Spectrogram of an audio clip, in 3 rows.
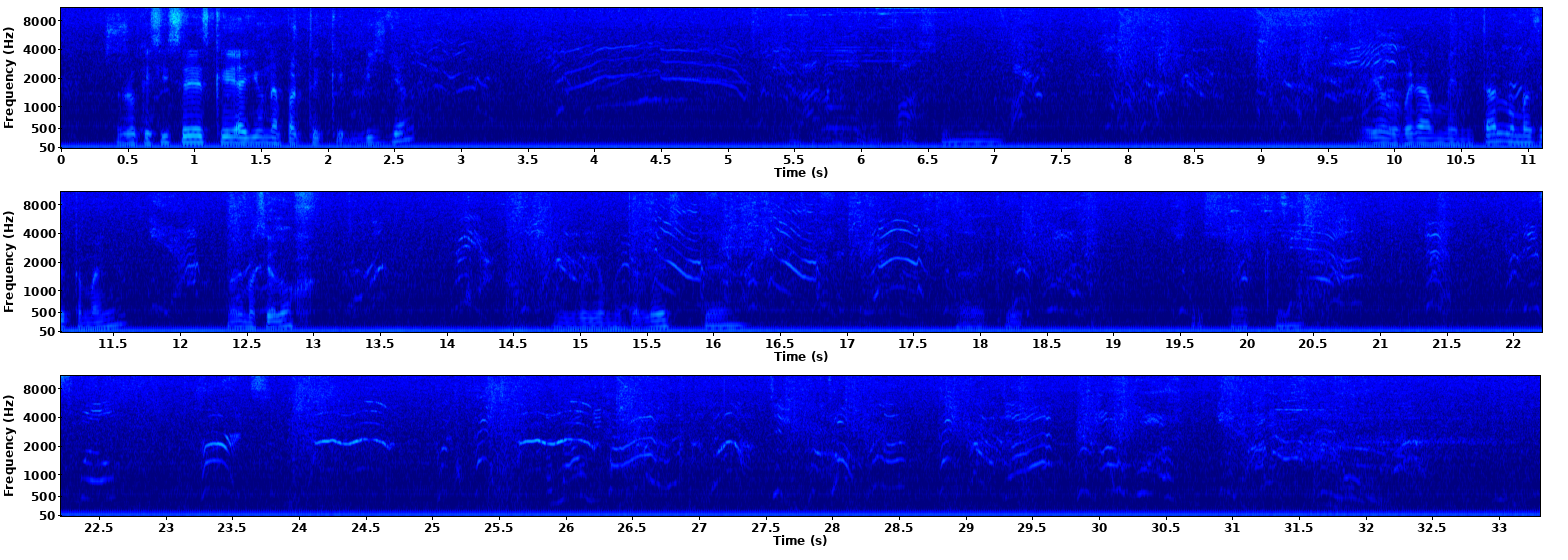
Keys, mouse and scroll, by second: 0.0 click, 0.3 click, 0.8 click, 1.1 click, 1.4 click, 1.7 click, 1.9 click, 2.2 click, 2.5 click, 2.9 click, 3.2 click, 3.5 click, 4.0 click, 4.3 click, 4.6 click, 4.9 click, 5.2 click, 5.6 click, 5.9 click, 6.3 click, 6.6 click, 6.9 click, 7.3 click, 7.6 click, 7.9 click, 15.5 click, 17.0 click, 17.5 click, 18.0 click, 18.4 click, 18.8 click, 19.5 click, 19.9 click, 20.3 click, 20.7 click, 21.1 click, 22.4 click, 23.0 click, 23.6 click, 24.0 click, 24.4 click, 25.1 click, 25.4 click, 25.7 click, 26.0 click, 26.5 click, 26.8 click, 27.3 click, 28.6 click, 28.9 click, 29.2 click, 29.6 click, 30.1 click, 30.8 click, 31.3 click, 31.7 click, 32.0 click, 32.3 click, 32.7 click.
